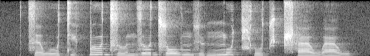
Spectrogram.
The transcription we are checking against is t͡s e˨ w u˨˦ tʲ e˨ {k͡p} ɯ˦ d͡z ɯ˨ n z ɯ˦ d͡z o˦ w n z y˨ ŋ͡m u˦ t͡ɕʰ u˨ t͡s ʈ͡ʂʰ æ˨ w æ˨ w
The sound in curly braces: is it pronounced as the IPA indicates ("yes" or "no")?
yes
